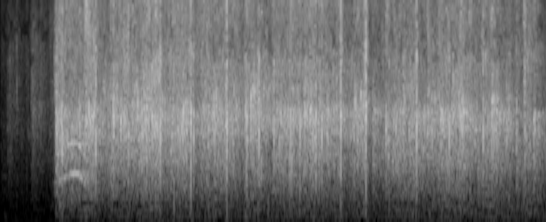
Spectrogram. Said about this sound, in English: Round of applause.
